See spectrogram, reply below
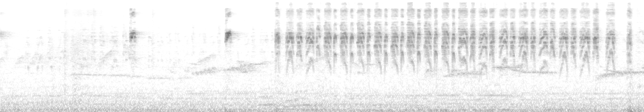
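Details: Olive-backed sunbird, with song meant to provoke other sunbirds into answering. Two faint high chirps lead into a long, rapid, buzzing stream of high notes pulsing several times a second.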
